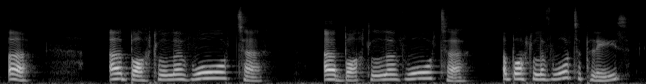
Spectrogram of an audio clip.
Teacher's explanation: Notice I also replaced the a with a schwa as well. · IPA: /ə/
